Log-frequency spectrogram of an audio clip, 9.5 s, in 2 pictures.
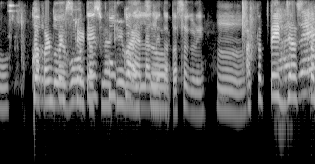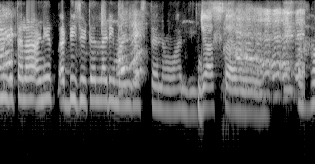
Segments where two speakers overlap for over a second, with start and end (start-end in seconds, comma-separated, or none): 0.6-2.5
